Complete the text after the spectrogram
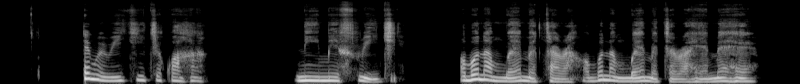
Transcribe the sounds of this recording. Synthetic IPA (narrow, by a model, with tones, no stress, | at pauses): e˦ŋʷe˨ɾi˨i˦ki˦i˦t͡ʃe˦kʷa˦ɦa˦ | ni˦me˦fɾi˨d͡ʒi˨ | ɔ˦bʊ˦na˨ŋ͡m̩˨ɡ͡be˨e˦me˨t͡ʃa˨ɾa˨ɔ˨bʊ˦na˨ŋ͡m̩˨ɡ͡be˨e˦me˨t͡ʃa˨ɾa˨ɦe˨me˦ɦe˦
